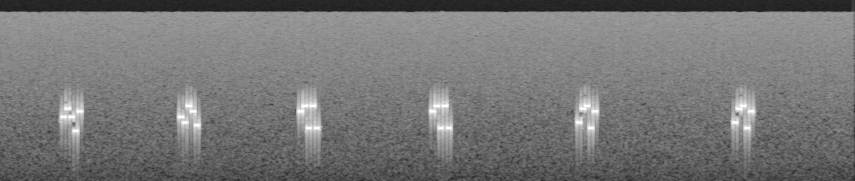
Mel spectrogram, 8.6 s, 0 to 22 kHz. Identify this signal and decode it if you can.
Five-tone selective call (EEA), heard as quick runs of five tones, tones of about 40 ms. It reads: 69618 64083 80202 80202 49028 49028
